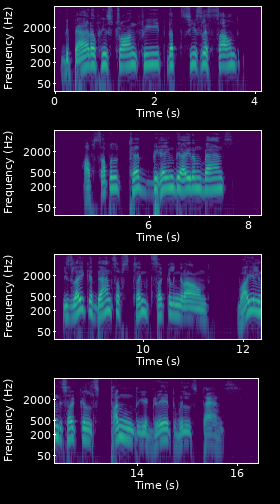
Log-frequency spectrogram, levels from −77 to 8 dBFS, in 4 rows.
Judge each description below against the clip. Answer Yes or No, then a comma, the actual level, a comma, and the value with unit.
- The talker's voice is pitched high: No, medium, 165 Hz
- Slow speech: Yes, slow, 120 wpm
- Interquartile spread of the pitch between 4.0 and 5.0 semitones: Yes, average, 4.7 semitones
